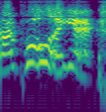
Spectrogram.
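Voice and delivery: full-on high, loud acted scream. Playing a character yelling through a closed door: screaming in character. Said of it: "And just screaming".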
